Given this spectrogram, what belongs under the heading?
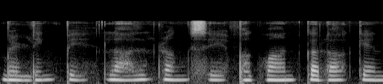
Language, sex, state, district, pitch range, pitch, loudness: Hindi, female, Madhya Pradesh, Bhopal, 205-215 Hz, 210 Hz, -18 LUFS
